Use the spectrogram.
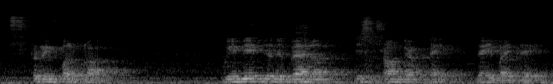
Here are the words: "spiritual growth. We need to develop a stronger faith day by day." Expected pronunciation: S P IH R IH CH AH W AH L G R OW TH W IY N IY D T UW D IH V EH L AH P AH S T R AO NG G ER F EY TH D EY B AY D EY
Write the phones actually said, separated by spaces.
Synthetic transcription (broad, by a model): S P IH R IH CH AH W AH L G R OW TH W IY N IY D T UW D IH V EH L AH AH S T R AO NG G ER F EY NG D EY B AY D EY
